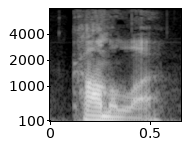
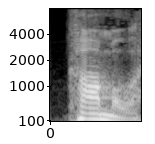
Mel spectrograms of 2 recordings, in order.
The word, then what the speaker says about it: Kamala: It's like comma the punctuation mark la. Kamala commala Harris.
